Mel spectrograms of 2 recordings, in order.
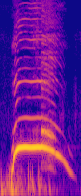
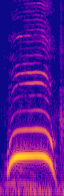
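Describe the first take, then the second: First: It is shouted much louder. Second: It is shouted fairly quietly.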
